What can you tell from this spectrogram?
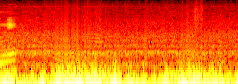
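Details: Colony of honey bees, a nuc with eggs and brood in the top box, opened in winter as cold weather approaches: a rough, even low-pitched buzzing throughout with a brief higher tone at the start.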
